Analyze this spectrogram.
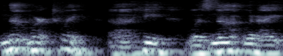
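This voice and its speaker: Amid noticeable background noise and audible room echo, a man speaks at medium pitch with ordinary pitch variation. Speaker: college lecturer. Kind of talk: lecture. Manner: hesitant, many fillers; loud.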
